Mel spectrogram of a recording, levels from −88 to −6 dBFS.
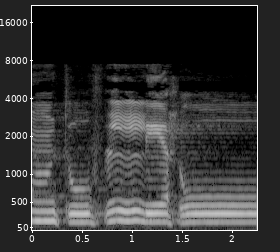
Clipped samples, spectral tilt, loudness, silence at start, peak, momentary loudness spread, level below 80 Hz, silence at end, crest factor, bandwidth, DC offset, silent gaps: under 0.1%; -6 dB/octave; -30 LUFS; 0 s; -16 dBFS; 4 LU; -72 dBFS; 0 s; 14 dB; 7.8 kHz; under 0.1%; none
